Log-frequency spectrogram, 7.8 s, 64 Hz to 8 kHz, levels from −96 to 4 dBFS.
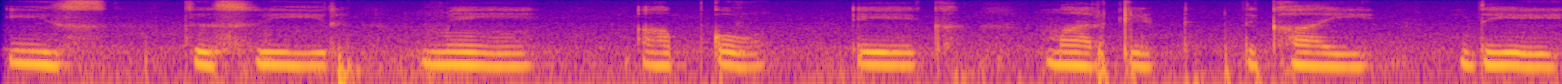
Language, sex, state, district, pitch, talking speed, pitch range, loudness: Hindi, female, Haryana, Rohtak, 195 Hz, 70 wpm, 190-205 Hz, -20 LUFS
